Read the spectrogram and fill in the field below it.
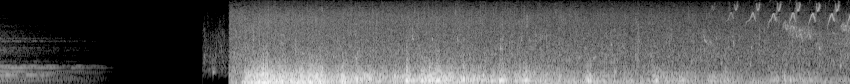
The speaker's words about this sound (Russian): Ой, слава богу, буря, кажется, улеглась.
